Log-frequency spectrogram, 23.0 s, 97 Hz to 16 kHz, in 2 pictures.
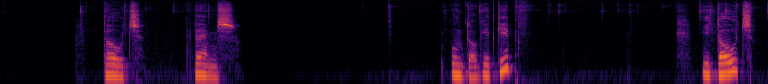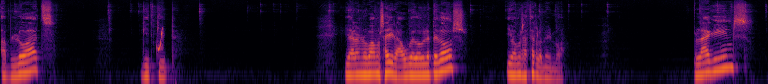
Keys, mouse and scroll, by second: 0.0-3.7 typing, 5.1-23.0 typing.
